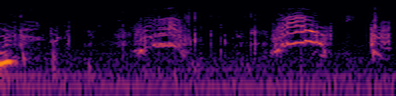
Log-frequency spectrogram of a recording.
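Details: Indoors with Harlequin, a rescued pregnant foster cat, as she gives birth to six kittens: two thin, high, arched mews about a second and a half apart, with faint rustling in a quiet room.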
